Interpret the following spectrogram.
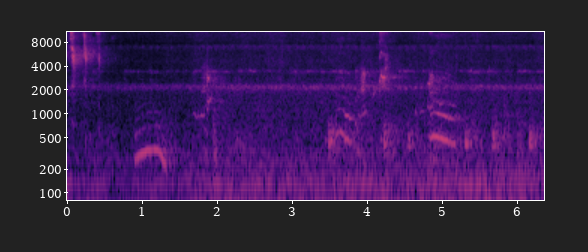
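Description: Pet monkeys giving short arched coos and squeaks, then a quick run of short calls in the second half, over a steady high insect trill from crickets. A few sharp clicks stand out, the loudest at the very start and about four seconds in.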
